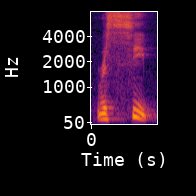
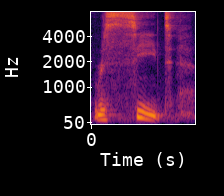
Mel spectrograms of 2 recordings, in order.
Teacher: the p in this word has absolutely no sound so please don't say it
